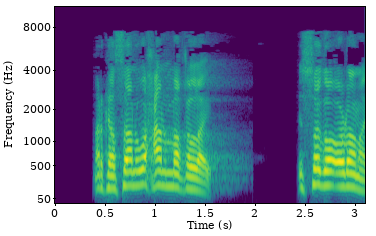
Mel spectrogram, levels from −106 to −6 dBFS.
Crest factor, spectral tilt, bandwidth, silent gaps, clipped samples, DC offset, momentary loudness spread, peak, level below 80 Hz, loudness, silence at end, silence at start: 16 dB; -6 dB/octave; 7.8 kHz; 2.11-2.40 s; under 0.1%; under 0.1%; 16 LU; -2 dBFS; -74 dBFS; -17 LUFS; 0 s; 0.4 s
